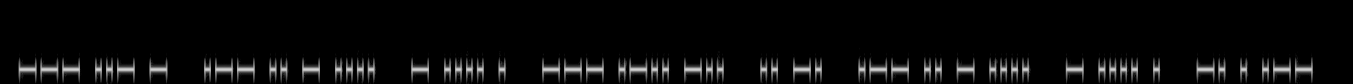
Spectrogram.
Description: Morse code, heard as a keyed tone, about 22 wpm, 700 Hz. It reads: OUT WITH THE OLD IN WITH THE NEW
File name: practice / 22wpm / Sets of 8 Words - 22wpm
